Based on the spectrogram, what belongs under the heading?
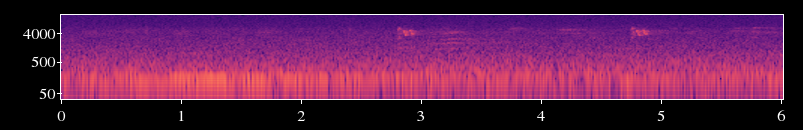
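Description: Outdoor background noise with a steady low hum, and a small bird chirping briefly twice, about three seconds in and again near five seconds.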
